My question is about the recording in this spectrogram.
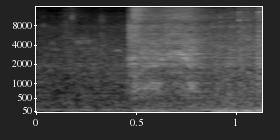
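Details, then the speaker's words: Black 2008 Isuzu Panther LS turbo diesel, engine still factory standard with no oil seepage: short crank, catches almost instantly on the first try and settles into a deep, steady clatter. "sekali cegreng ya langsung nyala mesin cegreng langsung nyala ya"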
